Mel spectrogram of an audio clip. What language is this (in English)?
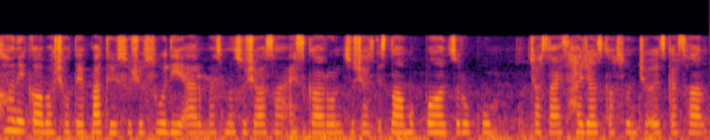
Kashmiri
